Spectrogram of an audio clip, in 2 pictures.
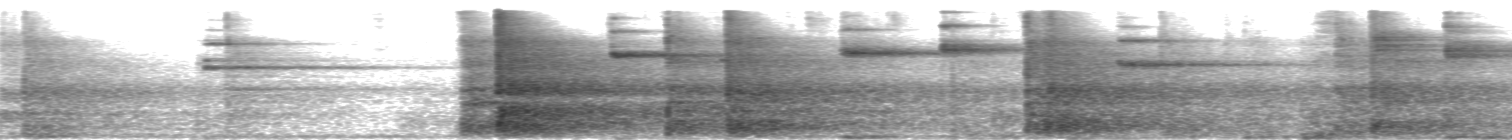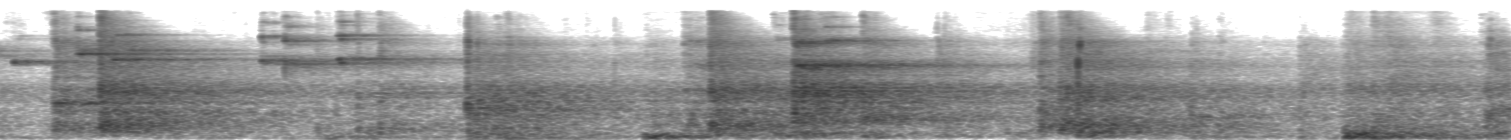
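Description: Squash rally: the ball smacked by rackets and banging off the court walls and floor, each hit echoing, starting with a serve about two seconds in and going on at a quick irregular pace. Short high squeaks of shoes on the wooden floor come between the hits.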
